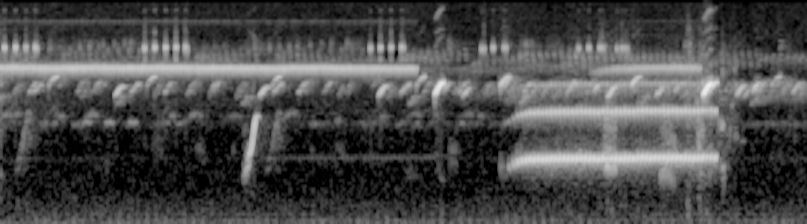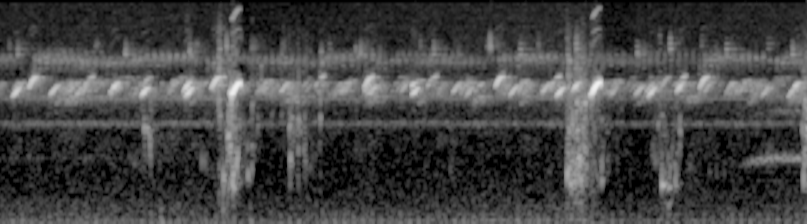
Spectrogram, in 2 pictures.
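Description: Frogs call at an African pond at night, a mix of sustained trilling and clicking croaks overlapping in a dense chorus, with one loud close burst and scattered sharp chirps.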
